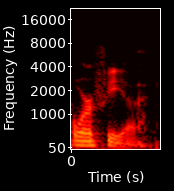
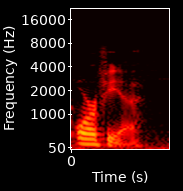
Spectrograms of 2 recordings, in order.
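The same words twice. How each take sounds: First: The stress is on a later syllable. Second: The stress is on the first syllable. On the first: The speaker calls it wrong. "not Orphea" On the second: The speaker calls it right. "Emphasis on the O R"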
